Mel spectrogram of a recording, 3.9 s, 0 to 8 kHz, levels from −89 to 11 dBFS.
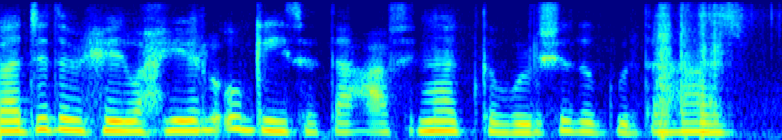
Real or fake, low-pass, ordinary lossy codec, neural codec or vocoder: fake; 7.2 kHz; none; codec, 16 kHz, 0.8 kbps, ZipCodec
